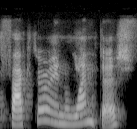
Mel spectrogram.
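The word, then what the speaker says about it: Factor-Inwentash: everyone my name is i'm from factor in wentache faculty of social work that's a long one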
